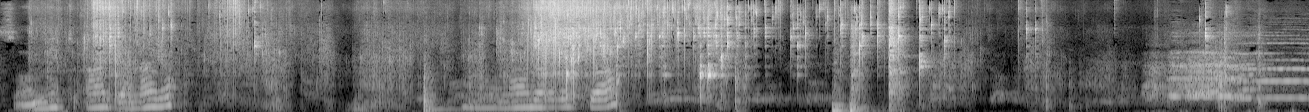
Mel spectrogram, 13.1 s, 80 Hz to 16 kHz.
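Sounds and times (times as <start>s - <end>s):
water poured into basin: 0.4s - 10.5s.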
